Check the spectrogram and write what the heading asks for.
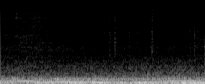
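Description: Steady low rumble of a 2019 Ram 1500 pickup on the move, heard inside the cab: engine and road noise with no other sound standing out.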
